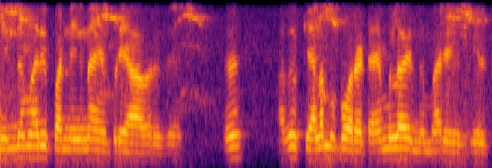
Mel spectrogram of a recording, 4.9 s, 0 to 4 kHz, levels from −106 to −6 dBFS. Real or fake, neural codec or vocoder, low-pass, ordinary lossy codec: real; none; 3.6 kHz; none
